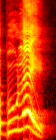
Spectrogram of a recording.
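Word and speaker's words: Boulé: freemasons which included dr henry min formed the boulet which ended up forming these black fraternities right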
